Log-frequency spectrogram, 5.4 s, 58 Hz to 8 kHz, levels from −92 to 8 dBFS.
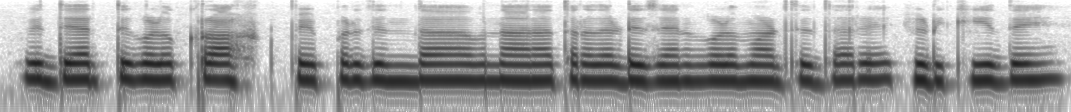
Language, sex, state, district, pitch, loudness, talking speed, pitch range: Kannada, female, Karnataka, Bidar, 235 Hz, -14 LUFS, 125 wpm, 230-245 Hz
